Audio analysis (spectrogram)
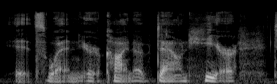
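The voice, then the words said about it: Low croaky vocal fry. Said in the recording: “the glottal fry, also known as the vocal fry, demonstrated for us ... drop down into this croaky frog-like sound”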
